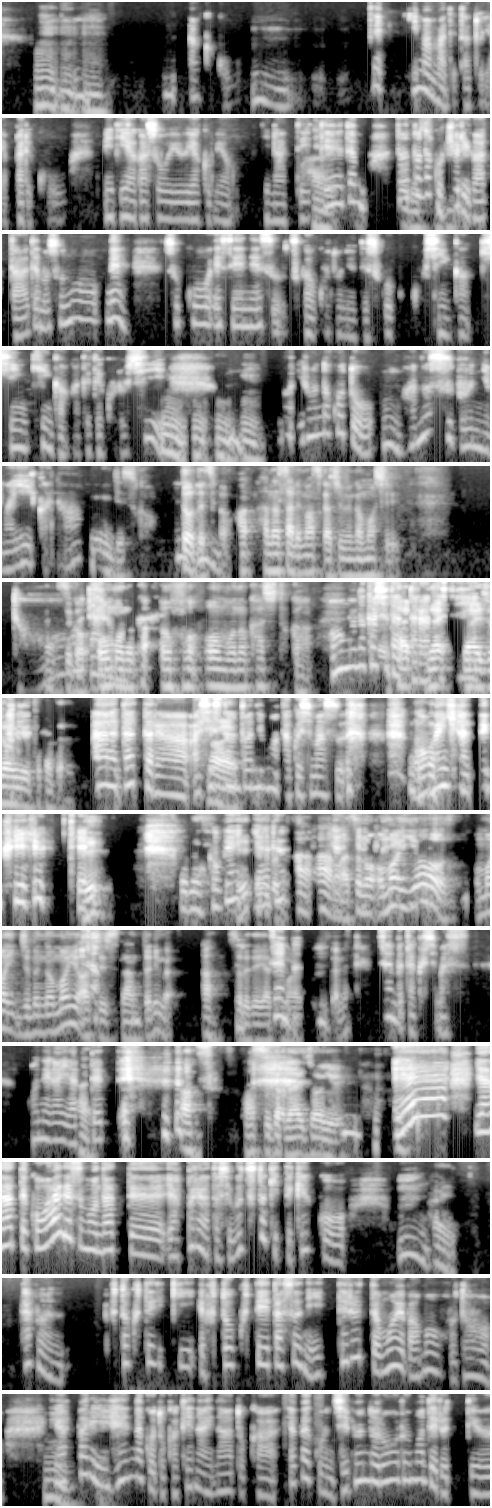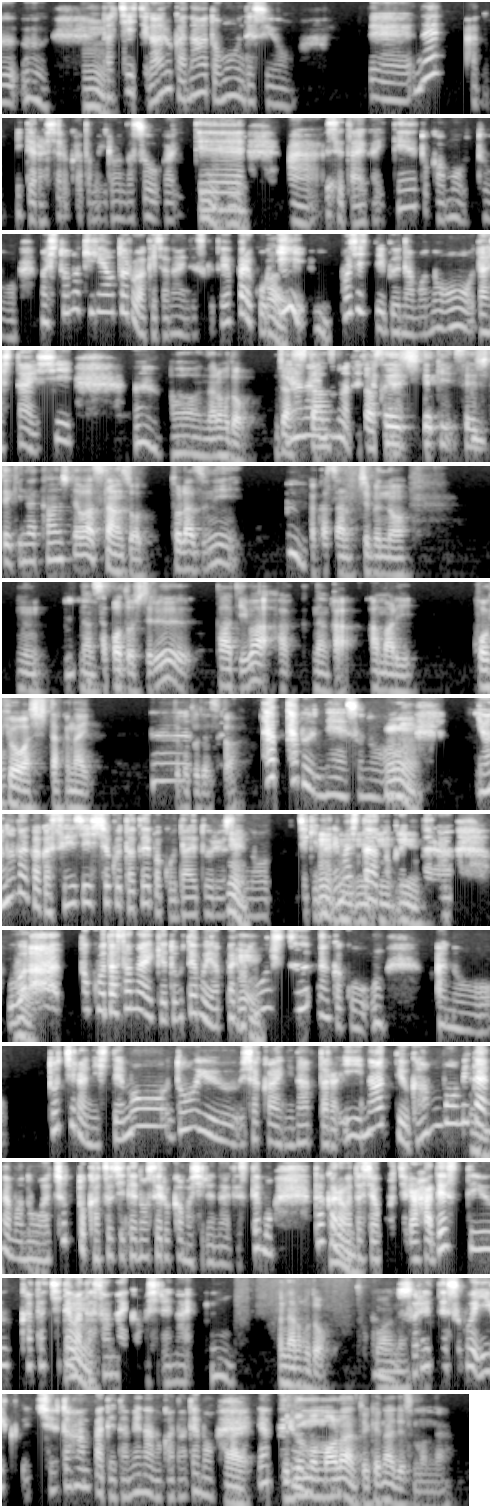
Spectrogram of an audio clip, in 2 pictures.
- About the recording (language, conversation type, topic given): Japanese, unstructured, SNSでの芸能人の発言はどこまで自由でいいと思いますか？
- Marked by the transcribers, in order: distorted speech; other background noise; tapping; laughing while speaking: "おおも"; chuckle; laughing while speaking: "ごめん、やってくれる？って"; laugh; laughing while speaking: "って"; laugh; surprised: "ええ！"; laugh; static; in English: "パーティー"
